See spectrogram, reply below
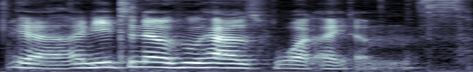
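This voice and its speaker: A woman's voice: lowish voice, normal speed, crowd noise. A woman running a tabletop game as game master, wry and joking at her players.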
